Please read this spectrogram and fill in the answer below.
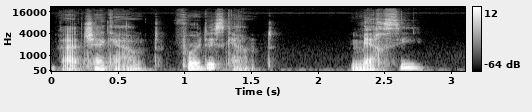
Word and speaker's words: merci: And that's the same with the word that we've just learnt, merci. Merci, which means thank you or thanks. So you always stress the last part of a word in French.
